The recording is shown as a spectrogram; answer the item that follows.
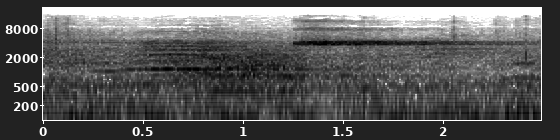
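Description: Referee's whistle giving one steady, high blast of under a second near the end to start play at a floorball faceoff. Faint voices echo in the sports hall before it.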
